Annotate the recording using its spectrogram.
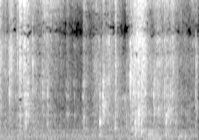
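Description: Faint rustling and small clicks of hands working at opening a package, over a steady low hum.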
